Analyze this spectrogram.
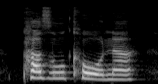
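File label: "puzzle corner", British English; PictureDictionary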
